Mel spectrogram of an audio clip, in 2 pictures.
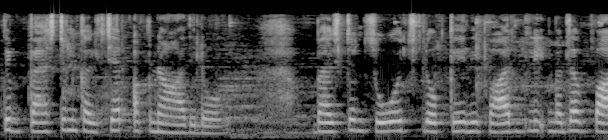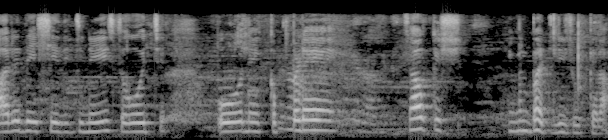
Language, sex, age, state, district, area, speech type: Dogri, female, 18-30, Jammu and Kashmir, Udhampur, rural, spontaneous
